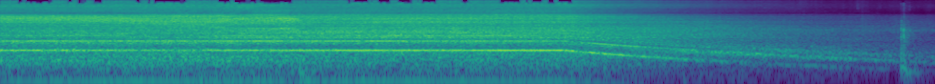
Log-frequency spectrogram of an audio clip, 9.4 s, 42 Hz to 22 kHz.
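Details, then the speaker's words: New 16-inch SPAL electric fan in a WJ shroud, to replace the hydraulic fan on a 2005 Jeep Grand Cherokee 5.7 HEMI, run on direct power: strong steady blade whoosh, then a smooth even coast-down in pitch; normal running. "Worked real good. It's ready to go in a 2005 5.7 liter Jeep Grand Cherokee."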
